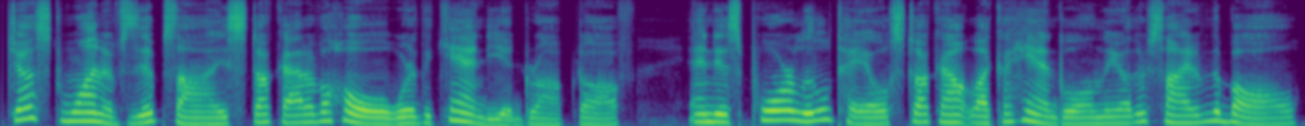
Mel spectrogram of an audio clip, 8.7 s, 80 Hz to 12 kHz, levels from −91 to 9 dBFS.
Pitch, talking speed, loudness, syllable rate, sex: 190 Hz, 230 wpm, -15 LUFS, 4.8 syllables/s, female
